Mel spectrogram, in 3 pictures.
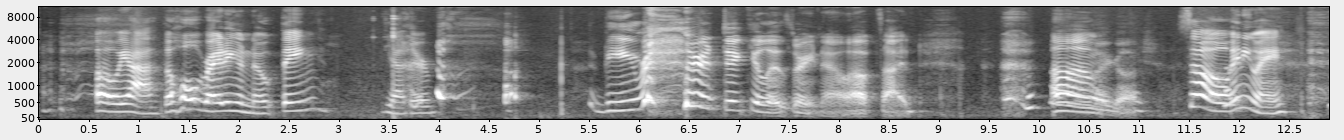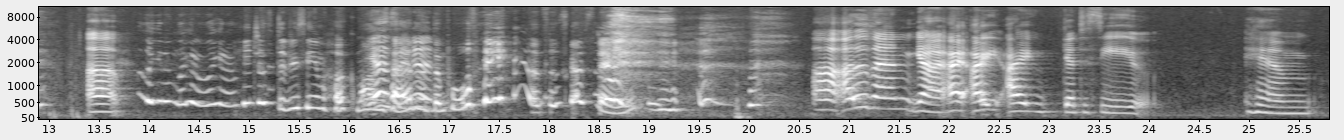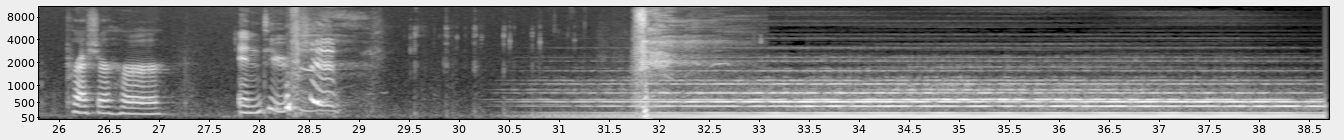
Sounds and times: Inside, small room: 0:00.0 - 0:38.7
Music: 0:30.4 - 0:38.7.

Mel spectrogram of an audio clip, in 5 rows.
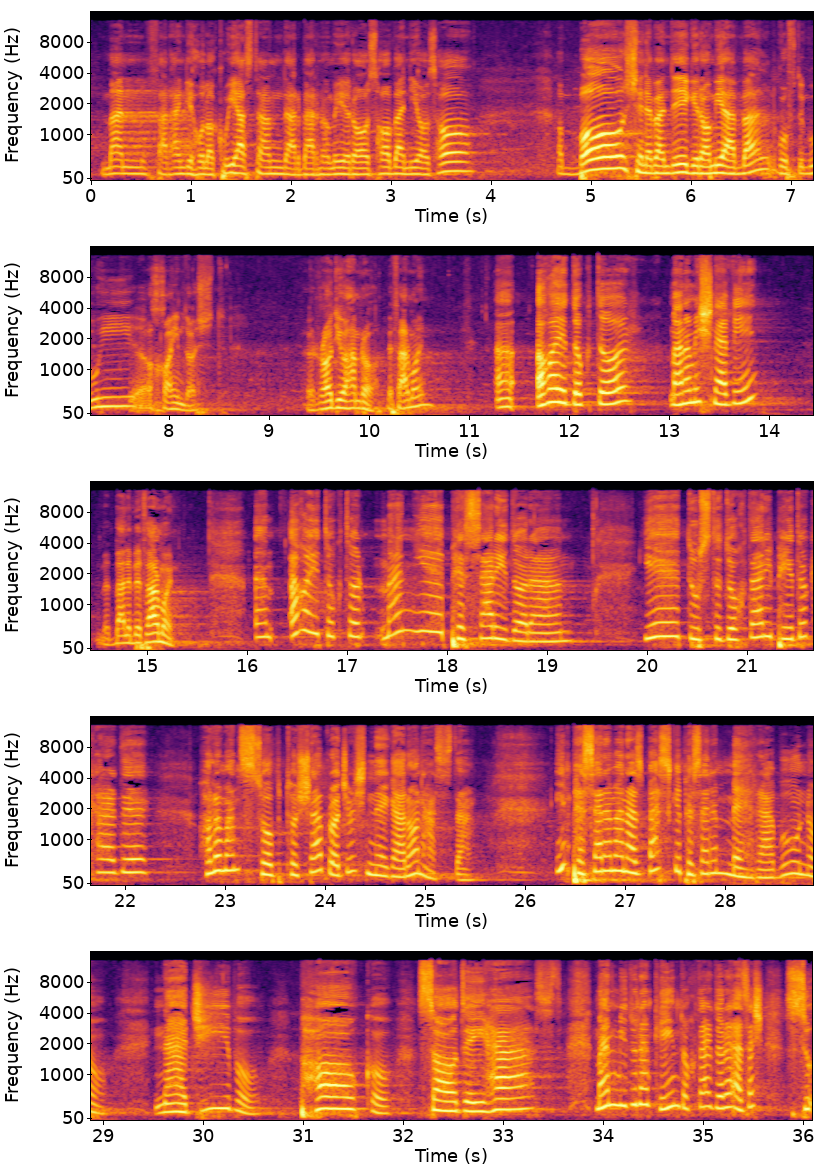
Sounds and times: Speech: 0:04.7 - 0:08.4, 0:11.3 - 0:13.9, 0:16.1 - 0:19.3, 0:26.4 - 0:29.0.

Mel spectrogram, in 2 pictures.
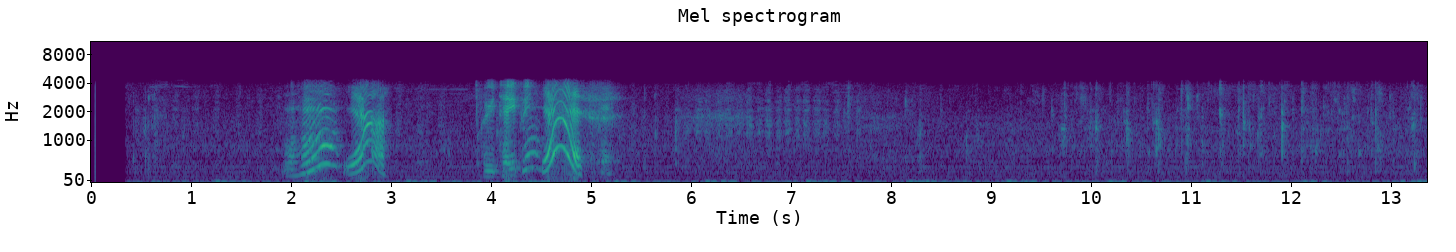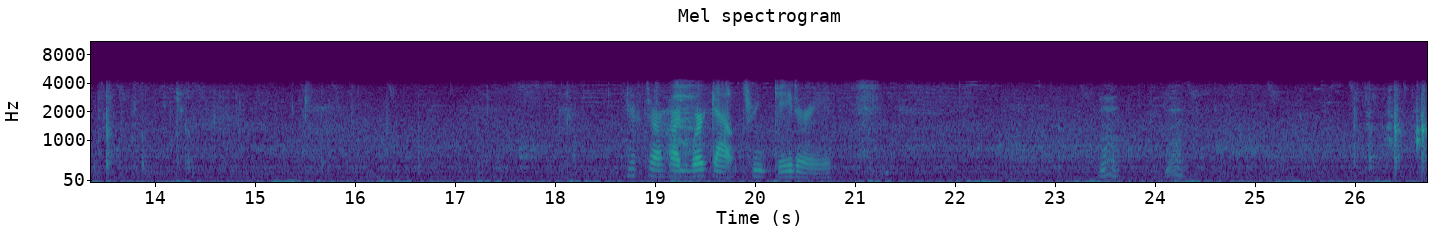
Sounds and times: Dog: 0:00.5 - 0:04.0, 0:05.1 - 0:08.4.

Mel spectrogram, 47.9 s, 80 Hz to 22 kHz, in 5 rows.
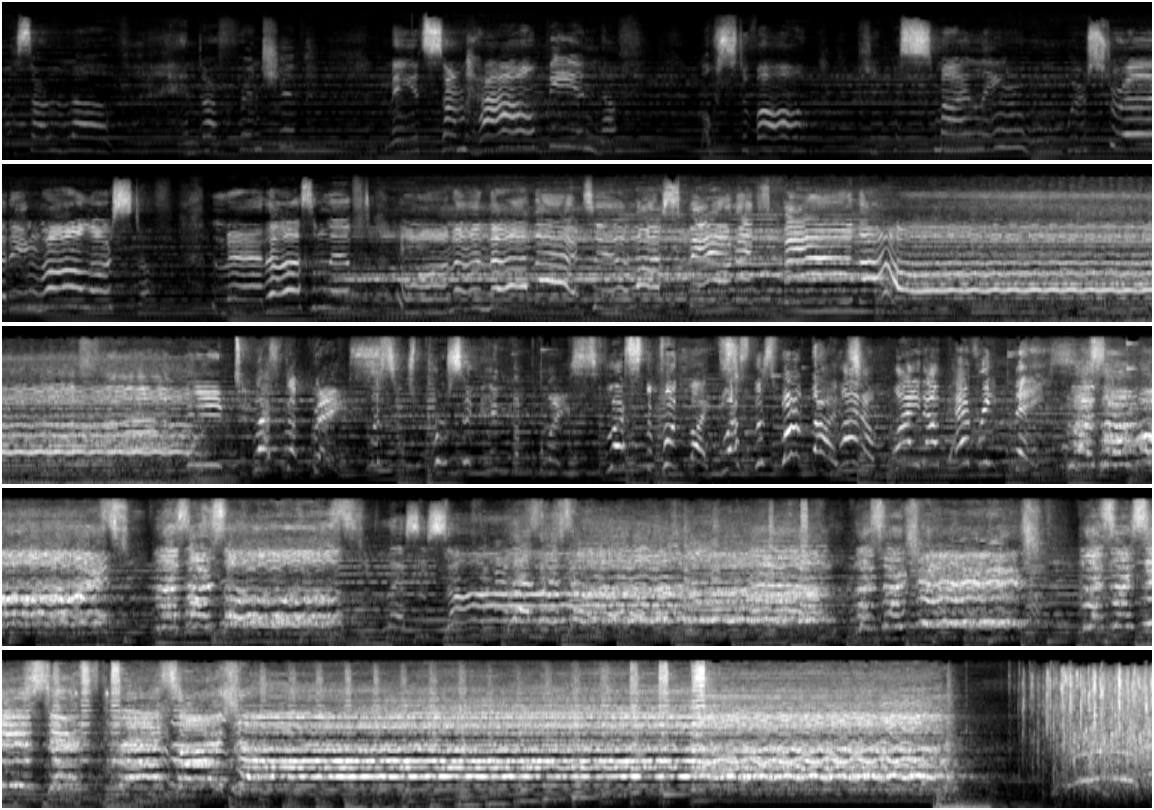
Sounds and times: Choir: 0:11.7 - 0:21.6, 0:28.0 - 0:46.7.

